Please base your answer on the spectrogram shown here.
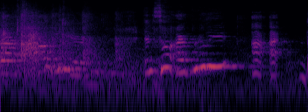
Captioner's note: applause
